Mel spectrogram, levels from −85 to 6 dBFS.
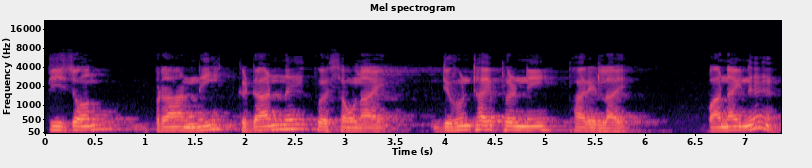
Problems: none marked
